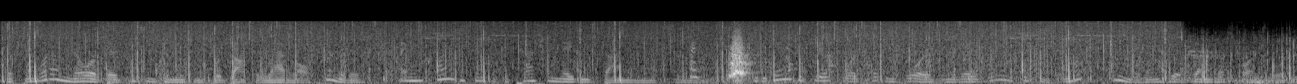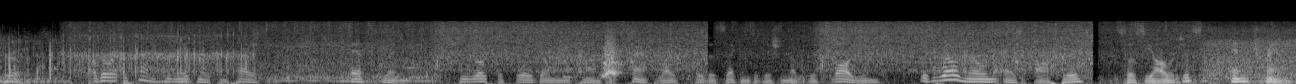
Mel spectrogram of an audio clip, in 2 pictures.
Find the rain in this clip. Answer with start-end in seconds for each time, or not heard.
0.0-25.9.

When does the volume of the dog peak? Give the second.
7 s.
